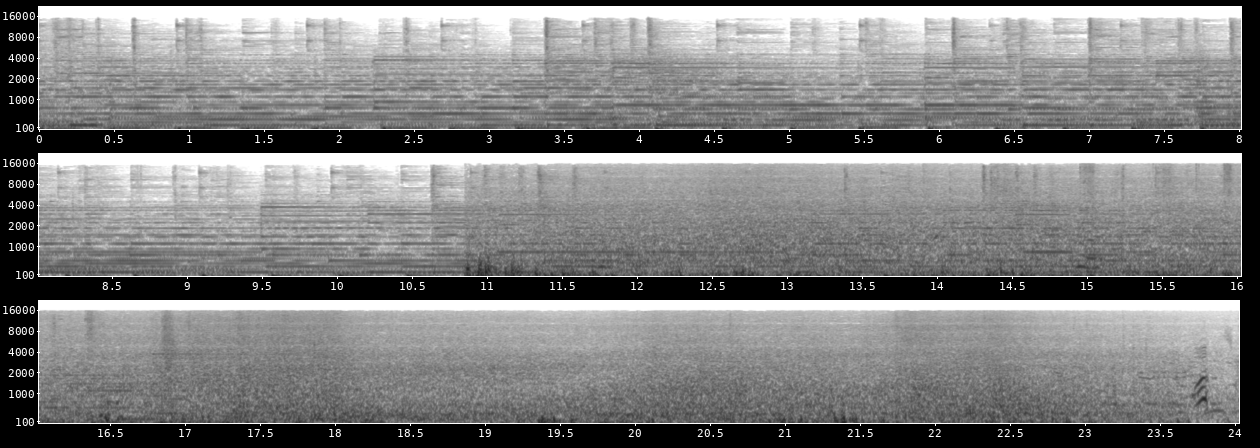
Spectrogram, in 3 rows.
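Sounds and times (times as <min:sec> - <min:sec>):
wind buffeting microphone: 0:10.8 - 0:24.0
waves breaking on pebble beach: 0:10.9 - 0:24.0.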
